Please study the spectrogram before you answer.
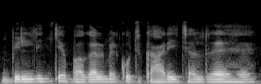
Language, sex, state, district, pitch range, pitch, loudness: Hindi, male, Assam, Kamrup Metropolitan, 115-120 Hz, 120 Hz, -15 LUFS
